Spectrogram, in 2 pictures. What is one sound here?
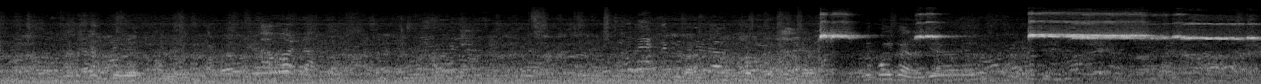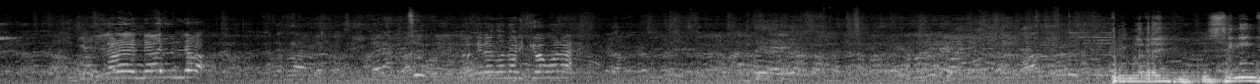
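A large crowd of men chatters and murmurs nearby.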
